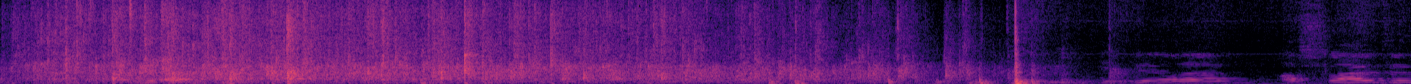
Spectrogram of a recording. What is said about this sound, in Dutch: Een warm applaus.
